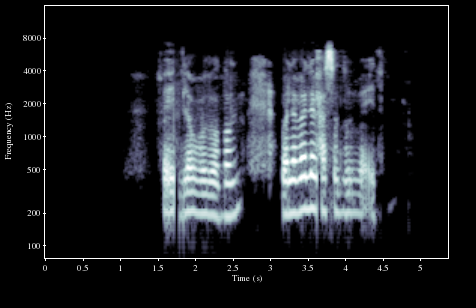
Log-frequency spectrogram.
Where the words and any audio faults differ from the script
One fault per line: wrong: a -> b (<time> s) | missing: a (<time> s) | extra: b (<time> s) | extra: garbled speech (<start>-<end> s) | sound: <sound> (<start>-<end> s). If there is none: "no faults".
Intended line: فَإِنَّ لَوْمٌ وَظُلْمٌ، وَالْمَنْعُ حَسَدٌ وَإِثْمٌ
sound: dropout (1.7-1.8 s)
